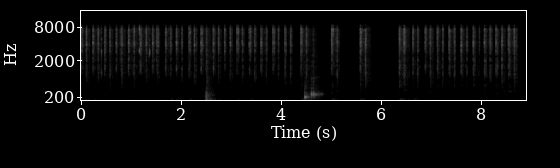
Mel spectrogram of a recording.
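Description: Rapid keystrokes on a computer keyboard while entering company details in Tally Prime, fast bursts broken by brief pauses and a few heavier Enter presses, close and clear with no talk.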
